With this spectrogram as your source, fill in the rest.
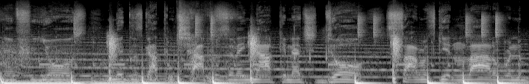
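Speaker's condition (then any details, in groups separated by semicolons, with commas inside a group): No condition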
